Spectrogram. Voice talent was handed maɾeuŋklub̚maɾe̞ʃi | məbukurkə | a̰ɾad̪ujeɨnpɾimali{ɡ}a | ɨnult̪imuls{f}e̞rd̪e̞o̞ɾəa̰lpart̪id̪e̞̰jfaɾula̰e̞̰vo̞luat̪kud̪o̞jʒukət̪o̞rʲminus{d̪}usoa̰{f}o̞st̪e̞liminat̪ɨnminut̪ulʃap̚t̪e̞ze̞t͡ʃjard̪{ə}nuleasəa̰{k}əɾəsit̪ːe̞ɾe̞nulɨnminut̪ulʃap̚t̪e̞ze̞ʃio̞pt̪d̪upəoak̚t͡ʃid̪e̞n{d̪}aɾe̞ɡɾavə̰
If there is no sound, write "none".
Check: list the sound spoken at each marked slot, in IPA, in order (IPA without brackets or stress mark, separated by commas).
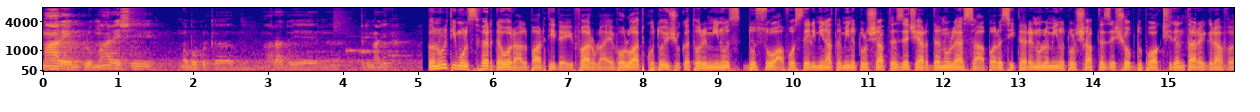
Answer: ɡ, f, d̪, f, ə, p, t̪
